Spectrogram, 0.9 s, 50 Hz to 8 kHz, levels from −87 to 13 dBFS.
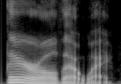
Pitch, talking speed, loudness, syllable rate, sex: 190 Hz, 330 wpm, -16 LUFS, 7.8 syllables/s, female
